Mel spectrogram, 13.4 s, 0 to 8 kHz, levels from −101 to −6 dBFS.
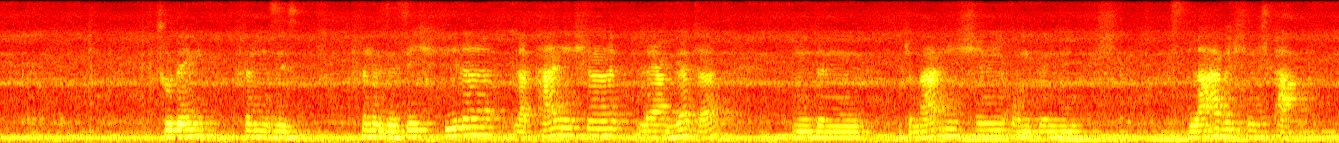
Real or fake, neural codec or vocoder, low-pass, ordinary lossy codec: fake; codec, 16 kHz, 6 kbps, DAC; none; none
